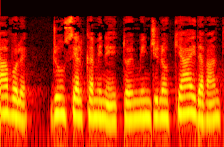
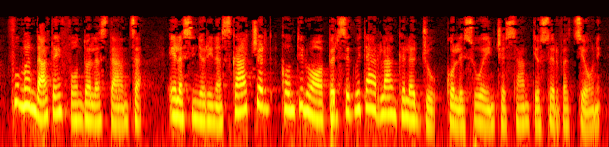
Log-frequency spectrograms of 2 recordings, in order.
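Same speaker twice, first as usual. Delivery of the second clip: ordinary delivery, nothing marked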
